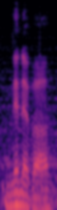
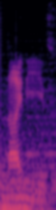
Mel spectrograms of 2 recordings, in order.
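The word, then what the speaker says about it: Nynaeve: Wheel of Time, which I always thought her name was Ninevea, but it was actually I think pronounced Naive, which was always a weird name to me, but that's almost exactly how it's spelled.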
